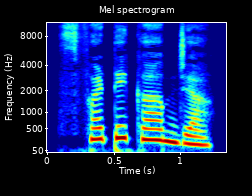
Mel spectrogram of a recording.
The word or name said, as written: ಸ್ಫಟಿಕಾಬ್ಜ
